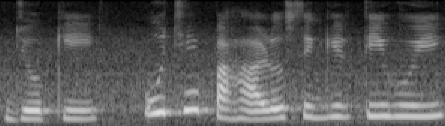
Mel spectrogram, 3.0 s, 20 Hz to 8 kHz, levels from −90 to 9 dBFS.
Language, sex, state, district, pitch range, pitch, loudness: Hindi, female, Bihar, Kaimur, 205-265 Hz, 250 Hz, -16 LUFS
